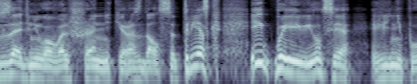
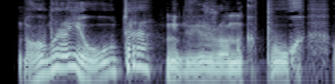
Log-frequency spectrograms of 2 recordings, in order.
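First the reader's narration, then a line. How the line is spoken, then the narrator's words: Glum reply. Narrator (Russian): уныло ответил Ио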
